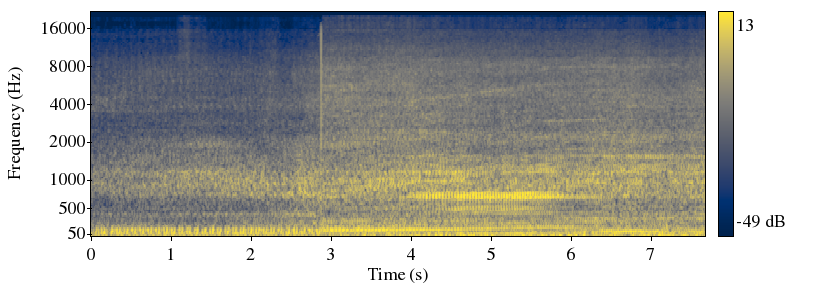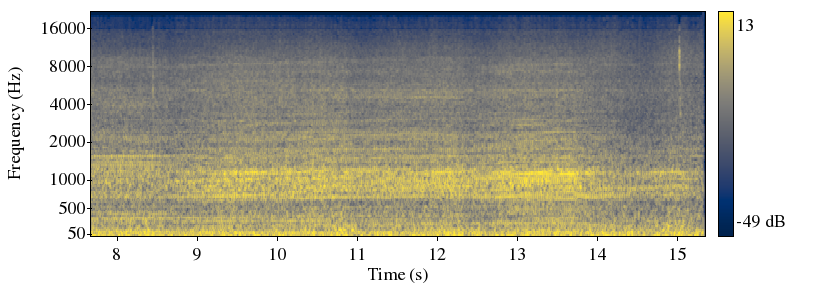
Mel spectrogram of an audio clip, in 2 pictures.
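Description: A Honda Rebel 1100 DCT motorcycle downshifts and brakes to a stop, its engine drone sinking in pitch under a loud, constant rush of wind noise.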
